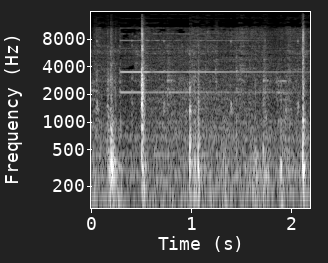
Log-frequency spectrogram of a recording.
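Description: A few sharp clicks and knocks inside an Opel Corsa's cabin as a door is opened, over a steady low hum, with a thin steady high tone starting about half a second in.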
